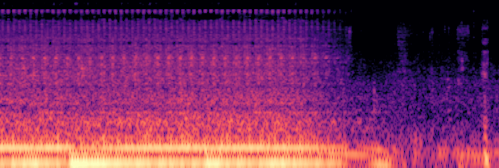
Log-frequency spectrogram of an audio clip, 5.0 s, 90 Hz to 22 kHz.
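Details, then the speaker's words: Nissan Figaro after an exhaust manifold change: deep idle with a regular puffing pulse of about 210 per minute, then it shuts off; exhaust blow somewhere at the centre silencer box. "Unfortunately, not sounding very happy. Yeah, let's drift a bit cooling. There's a blow somewhere in the centre box, but"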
